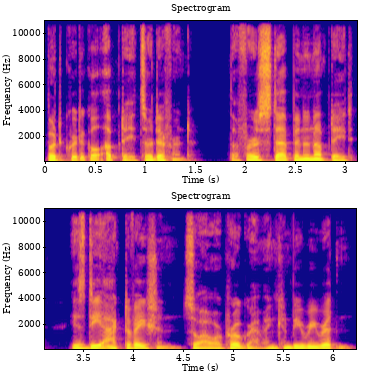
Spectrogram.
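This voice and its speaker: Mellow male narrator with expressive pitch. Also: a little fast. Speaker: audiobook narrator. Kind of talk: scripted first-person fiction narration.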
